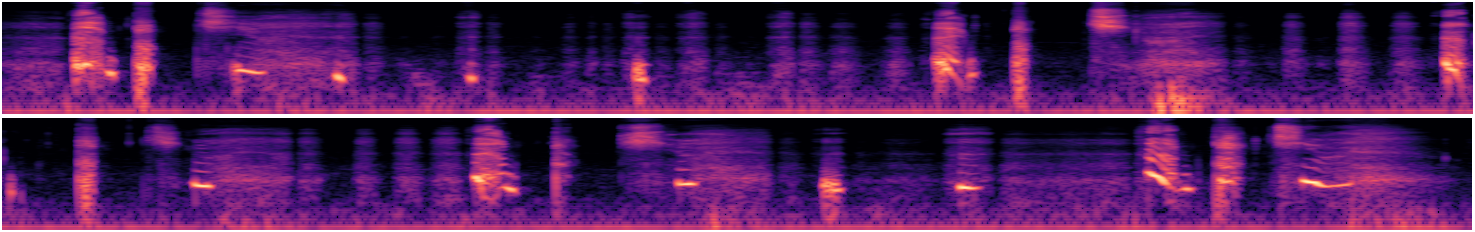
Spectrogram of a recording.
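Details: Deliberately voiced sneezes, ending them with an added "choo": a run of loud, explosive sneezes with sharp intakes of breath between them; repeated sneezing.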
